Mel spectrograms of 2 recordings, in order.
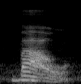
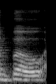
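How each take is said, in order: First: "Bow" with an ow sound; "Bow" as in bending forward; bow rhyming with cow. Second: "bow" with a long o; "bow" as in bow and arrow; bow rhyming with go. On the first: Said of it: "they are pronounced differently". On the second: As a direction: say "bow" to rhyme with go. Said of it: "as in a bow and arrow". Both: Shown as a demonstration.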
